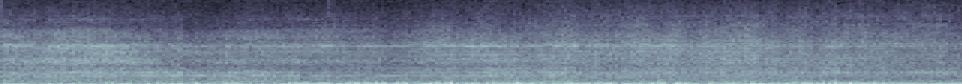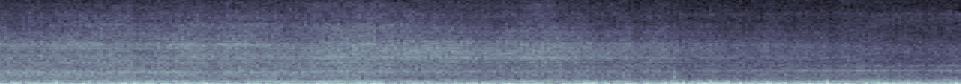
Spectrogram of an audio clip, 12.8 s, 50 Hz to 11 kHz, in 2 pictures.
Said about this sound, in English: I can see an aircraft on short final. Maybe the Jet 2 A330.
